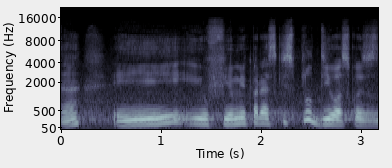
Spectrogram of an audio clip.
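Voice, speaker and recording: A man with a dark, mellow tone speaks with ordinary pitch variation over light background noise. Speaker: film professor; university professor. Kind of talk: interview. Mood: nostalgic, enthusiastic. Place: studio. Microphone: handheld.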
